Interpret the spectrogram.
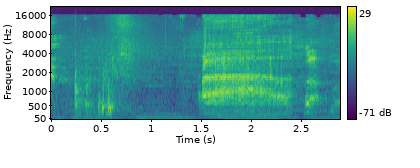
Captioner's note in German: Knurrender Laut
